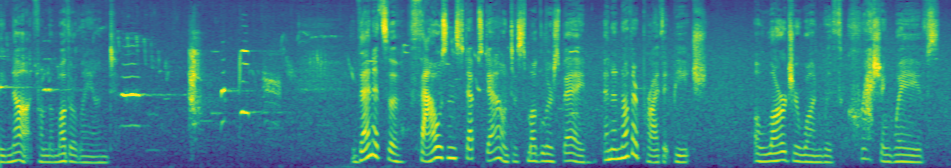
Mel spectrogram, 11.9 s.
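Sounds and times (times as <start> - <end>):
speech: 0.0 - 1.6, 4.4 - 11.8
tui calling: 0.0 - 5.2.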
